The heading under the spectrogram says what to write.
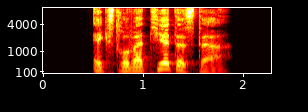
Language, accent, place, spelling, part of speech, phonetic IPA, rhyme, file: German, Germany, Berlin, extrovertiertester, adjective, [ˌɛkstʁovɛʁˈtiːɐ̯təstɐ], -iːɐ̯təstɐ, De-extrovertiertester.ogg
- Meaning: inflection of extrovertiert: 1. strong/mixed nominative masculine singular superlative degree 2. strong genitive/dative feminine singular superlative degree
